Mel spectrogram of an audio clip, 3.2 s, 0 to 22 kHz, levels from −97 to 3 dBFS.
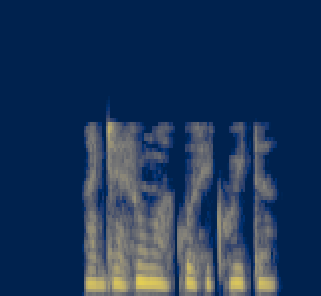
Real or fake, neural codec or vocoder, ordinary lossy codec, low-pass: real; none; AAC, 16 kbps; 7.2 kHz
